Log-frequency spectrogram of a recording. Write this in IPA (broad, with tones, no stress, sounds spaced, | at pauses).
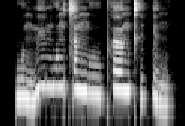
w ʊ˨˩ ŋ m yː˥ m w ʊ˥ ŋ t͡s ɐ˧ n ŋ uː˨ pʰ œː˧ ŋ kʰ ɪ˨˥ k̚ l ɪ˨˩ ŋ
